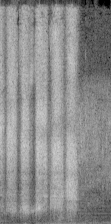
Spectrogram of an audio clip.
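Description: A voice imitates a Transformer transforming, making five quick rhythmic whooshing, rubbing bursts in a row before trailing off into quiet.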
